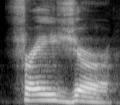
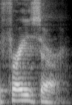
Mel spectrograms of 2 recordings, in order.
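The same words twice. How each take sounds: First: The middle consonant is a zh sound. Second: The middle consonant is a plain z sound. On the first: The speaker calls it right. "It's kind of like a Z and a J together" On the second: The speaker calls it wrong. "You tend to say Fraser"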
